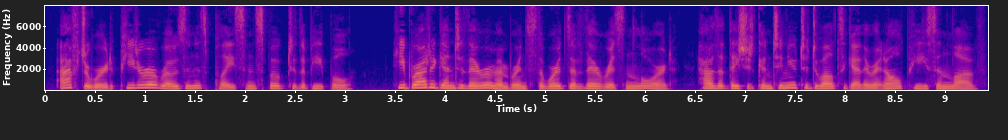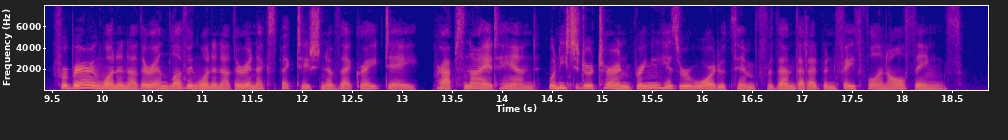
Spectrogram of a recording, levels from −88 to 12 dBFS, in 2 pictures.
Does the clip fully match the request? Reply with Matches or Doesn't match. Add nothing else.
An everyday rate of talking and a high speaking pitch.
Doesn't match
